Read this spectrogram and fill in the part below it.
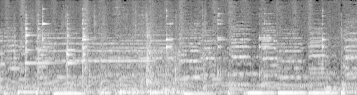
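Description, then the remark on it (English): Glasses clink together several times in bright, sharp taps, scattered irregularly over a steady musical backing with a prominent low bass line, introducing a wine segment on a radio show; no one speaks. “Oh, and the clink of glasses means it's time to welcome Miles Thompson from Prince Wine Stall back in person, back in the studio with bottles of wine.”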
